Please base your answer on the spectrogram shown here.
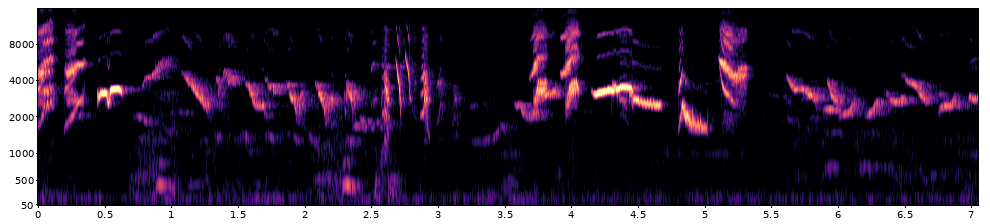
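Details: Song of a White-rumped shama (kacer), played to stir other shamas to sing: rich cascades of falling whistles, harsh rattling bursts and bright high notes, delivered in lively phrases with short gaps.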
